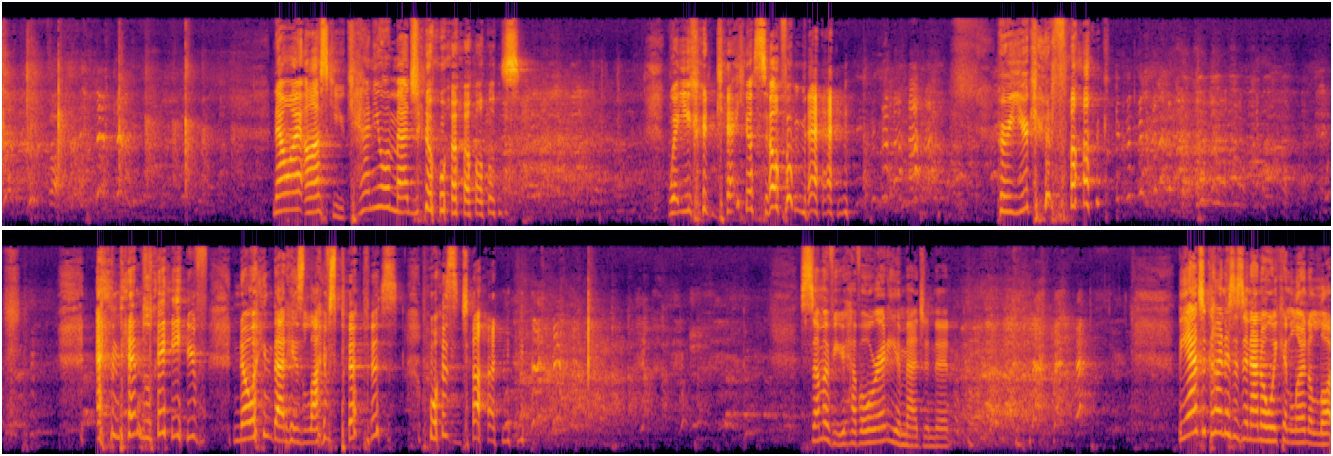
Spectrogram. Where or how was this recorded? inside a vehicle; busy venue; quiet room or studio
busy venue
